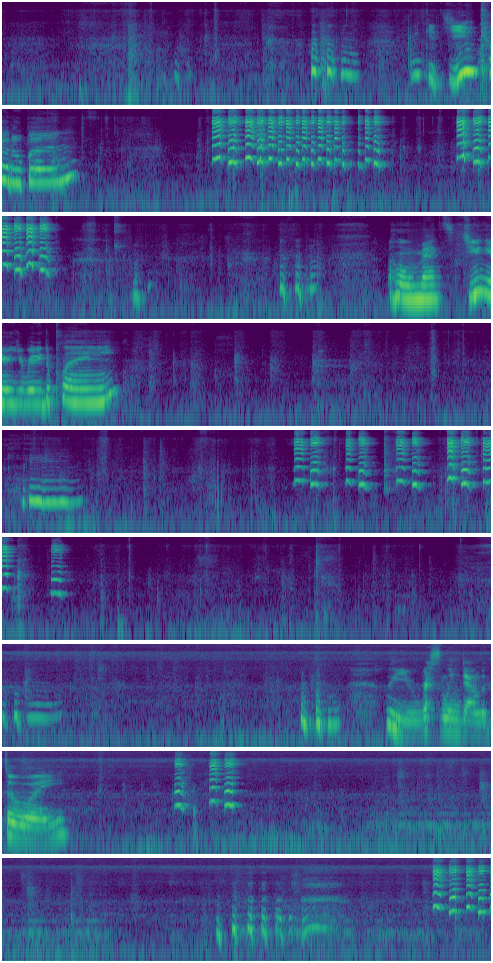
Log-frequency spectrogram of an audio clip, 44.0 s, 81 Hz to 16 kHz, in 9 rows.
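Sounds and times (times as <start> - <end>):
squeaky pet toy squeaking: 7.0 - 8.8, 9.4 - 10.4, 22.5 - 25.1, 36.0 - 36.7, 43.4 - 44.0.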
